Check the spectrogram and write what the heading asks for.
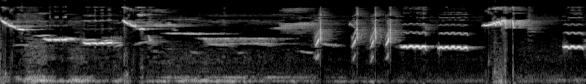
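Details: Striated prinia song used as a lure and master recording to prompt other birds to sing: high, thin whistled notes sliding downward, a few sharp rapid bursts, then short steady whistles, with a faint low hum beneath.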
